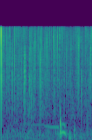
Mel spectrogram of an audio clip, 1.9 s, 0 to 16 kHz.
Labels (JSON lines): {"label": "biophony, cascading saw", "recorder": "SoundTrap 600 or HydroMoth"}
